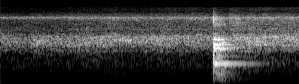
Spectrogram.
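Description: Boiled banana flower and small boiled potatoes drop into a frying pan of hot oil, a steady sizzle jumping into a brief louder hiss near the end of the short clip.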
